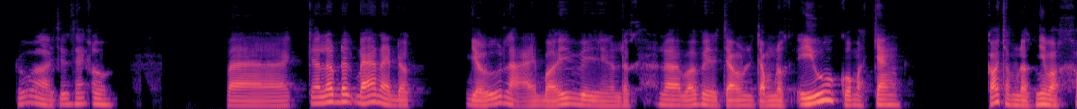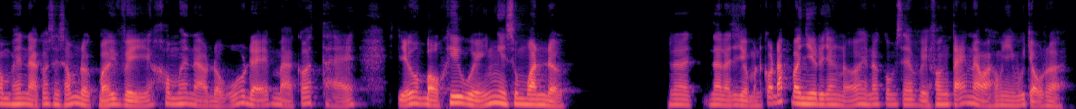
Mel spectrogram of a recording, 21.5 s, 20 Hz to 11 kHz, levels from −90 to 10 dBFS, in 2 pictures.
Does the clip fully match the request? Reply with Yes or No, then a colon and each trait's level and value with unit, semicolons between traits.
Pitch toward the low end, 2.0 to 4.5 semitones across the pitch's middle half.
Yes: low, 115 Hz; average, 3.9 semitones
